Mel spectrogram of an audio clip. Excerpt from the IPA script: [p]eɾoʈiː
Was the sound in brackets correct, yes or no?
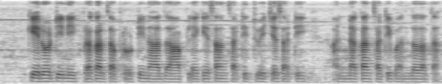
no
